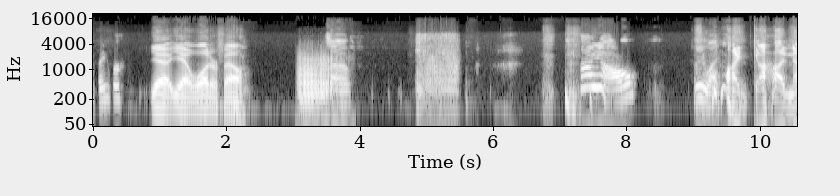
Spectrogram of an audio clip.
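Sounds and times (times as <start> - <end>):
speech: 0.0 - 2.4, 3.0 - 4.0, 4.8 - 5.1, 7.1 - 8.2, 9.0 - 10.5
loud raspy fart in the backwoods of Louisiana: 3.0 - 3.9, 4.8 - 5.6.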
